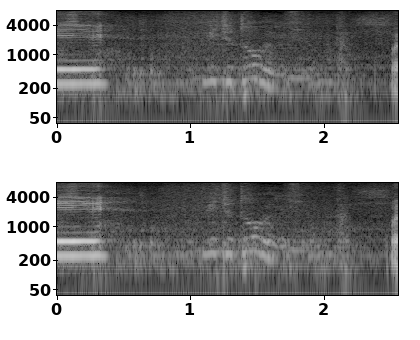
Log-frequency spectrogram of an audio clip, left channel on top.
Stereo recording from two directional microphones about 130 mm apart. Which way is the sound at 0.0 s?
15° right (ahead or behind).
